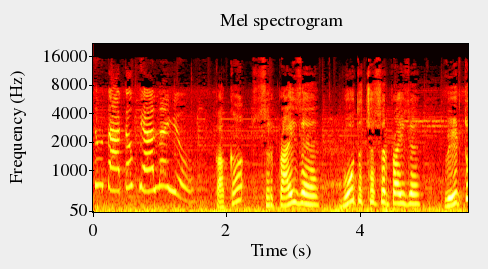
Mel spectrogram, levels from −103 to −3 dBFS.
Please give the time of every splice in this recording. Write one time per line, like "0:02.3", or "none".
none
